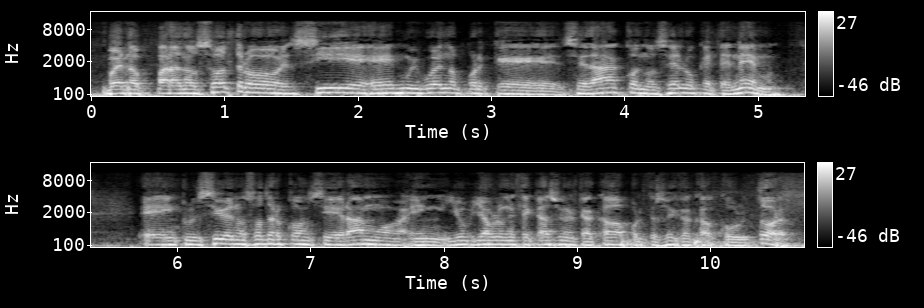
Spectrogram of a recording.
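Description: A man of medium pitch speaks at a moderate pace. Noticeable background noise and audible room echo are present. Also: ordinary pitch variation, very even loudness. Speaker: cocoa farmer. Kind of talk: radio interview. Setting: live broadcast at a fair. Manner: halting.

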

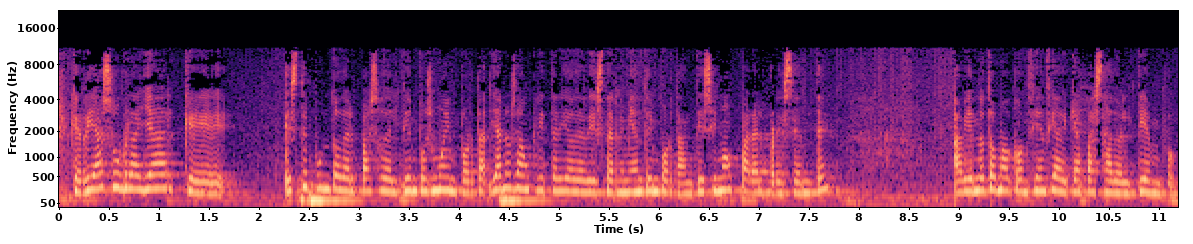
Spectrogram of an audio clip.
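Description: Over noticeable background noise and audible room echo, a woman speaks at a moderate pace with a fairly high pitch and fairly even intonation. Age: 50s. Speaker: lay theologian and speaker. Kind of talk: lecture.

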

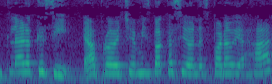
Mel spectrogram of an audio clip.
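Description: Fairly quick in pace, a woman speaks at a high pitch with fairly even intonation. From Bogotá, Colombia. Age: 20s. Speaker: guest. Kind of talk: children's radio show chat.

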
